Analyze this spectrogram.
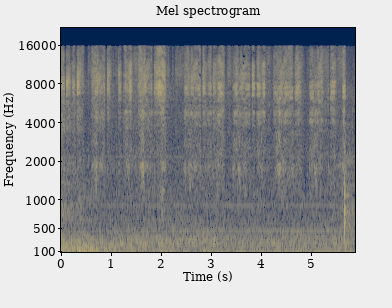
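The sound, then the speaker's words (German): Writing by hand during a Bible study session: quiet scratching strokes come in short rhythmic bursts, many strokes with brief pauses between them, and no talk. “ich schreibe jetzt mal persönlich angewendet”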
